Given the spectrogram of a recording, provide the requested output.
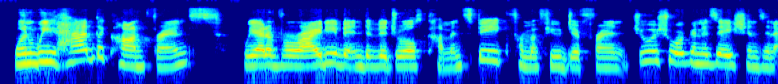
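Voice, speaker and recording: In an ordinary speaking voice, a woman talks at a fairly quick pace, her medium pitch moving with ordinary variation. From Tennessee, US South. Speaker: executive director of an advocacy foundation. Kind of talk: interview testimony.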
